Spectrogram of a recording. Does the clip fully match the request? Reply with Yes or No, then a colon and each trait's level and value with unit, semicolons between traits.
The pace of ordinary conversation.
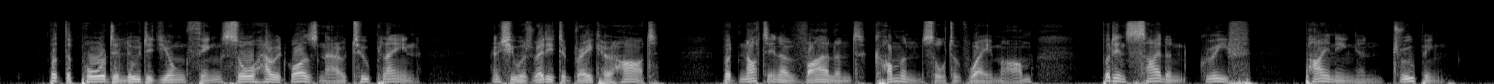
Yes: average, 155 wpm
